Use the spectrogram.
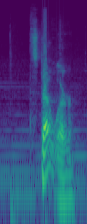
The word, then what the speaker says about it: Staedtler: I Googled it and according to Google it says it stetler sounds like yeah I don't know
